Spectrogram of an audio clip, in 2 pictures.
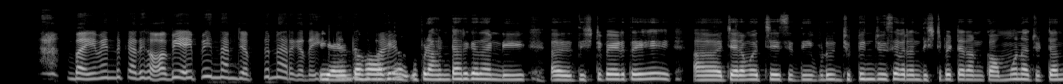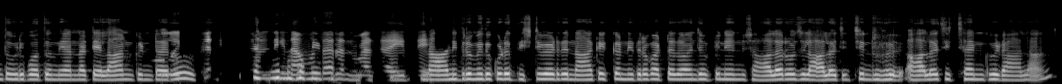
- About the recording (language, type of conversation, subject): Telugu, podcast, స్నేహితులతో కలిసి హాబీ చేయడం మీకు ఎలా సులభమవుతుంది?
- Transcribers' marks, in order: laughing while speaking: "భయమెందుకు అది హాబీ అయిపోయిిందిందని జెప్తున్నారు గదా! ఇంకెందుకు భయం?"; in English: "హాబీ"; distorted speech; in English: "సేమ్"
